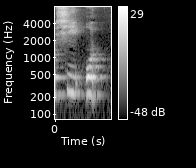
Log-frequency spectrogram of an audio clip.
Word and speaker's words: 시옷: 시옷. 시옷이 아니고 시옷. 시옷, 우리가 옷 입는다 할때이 옷이에요. 시옷.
